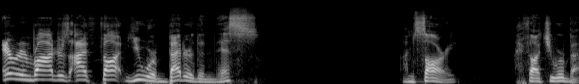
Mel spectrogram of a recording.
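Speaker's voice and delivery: heavily sarcastic, insincere tone. Showing what a sarcastic apology sounds like: sarcastic apology. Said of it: "My sarcastic apology would be".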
